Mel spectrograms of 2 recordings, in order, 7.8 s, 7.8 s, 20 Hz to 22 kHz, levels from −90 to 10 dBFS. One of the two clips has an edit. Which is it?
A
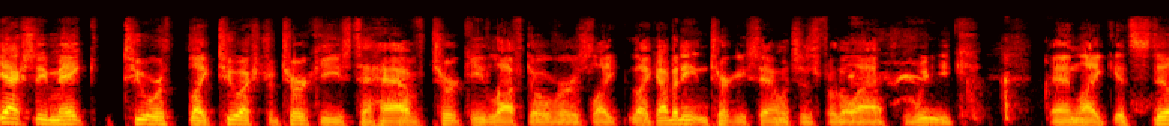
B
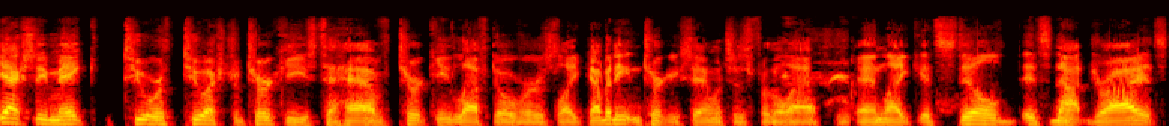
B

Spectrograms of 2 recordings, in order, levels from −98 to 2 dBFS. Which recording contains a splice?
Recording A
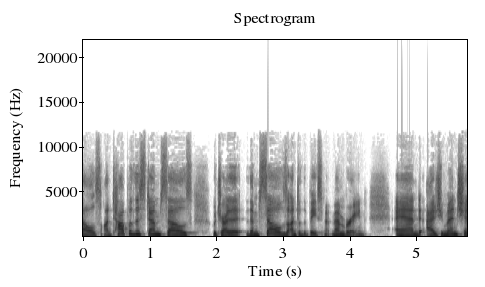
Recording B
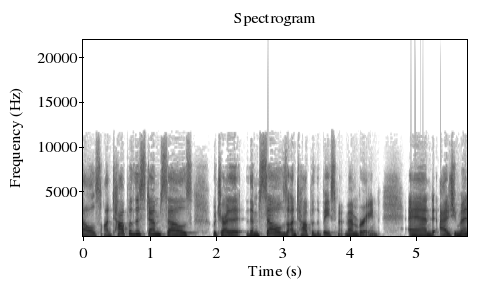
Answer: A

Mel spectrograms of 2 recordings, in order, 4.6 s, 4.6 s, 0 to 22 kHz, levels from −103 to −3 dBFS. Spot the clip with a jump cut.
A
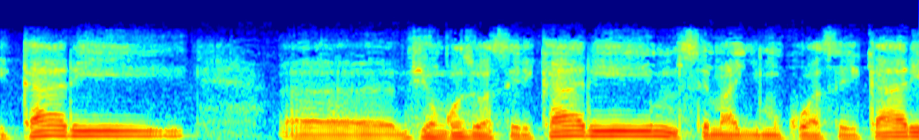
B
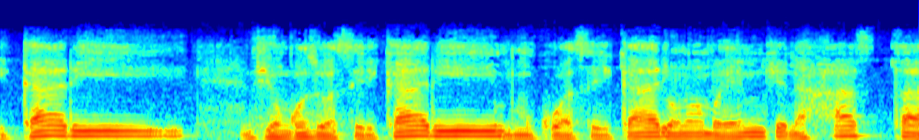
B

